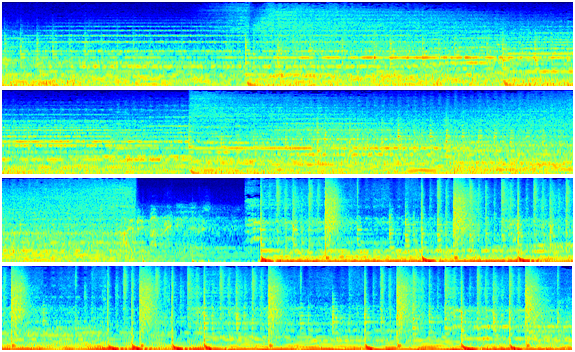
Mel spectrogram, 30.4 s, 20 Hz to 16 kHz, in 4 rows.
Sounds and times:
Music: 0.0 - 30.4
Speech: 16.8 - 18.8.

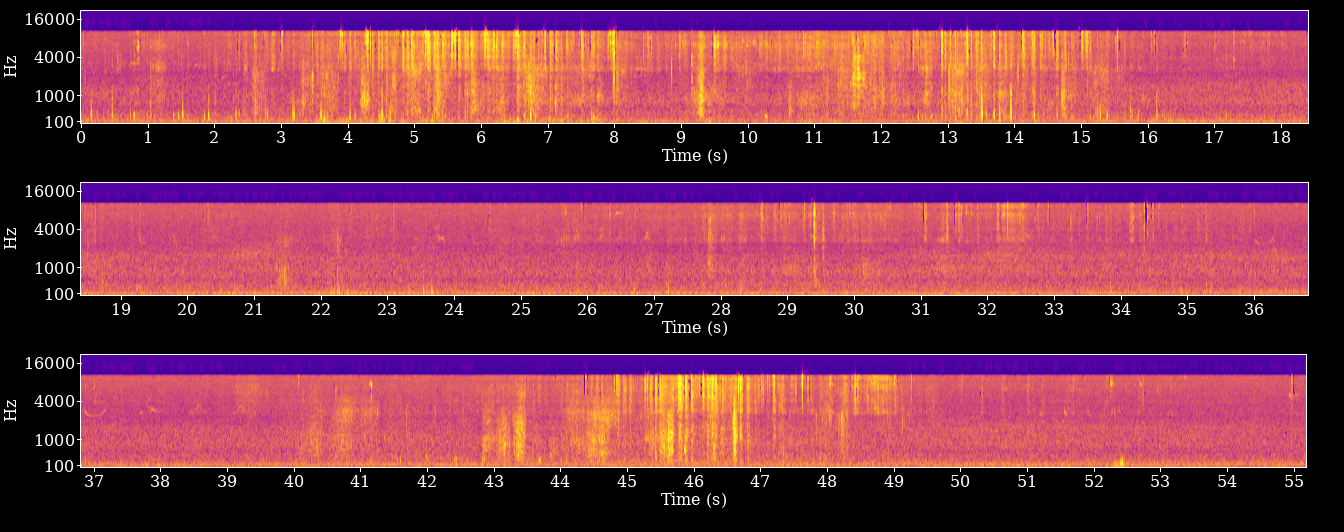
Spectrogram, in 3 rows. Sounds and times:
Clip-clop: 0.0 - 55.1.

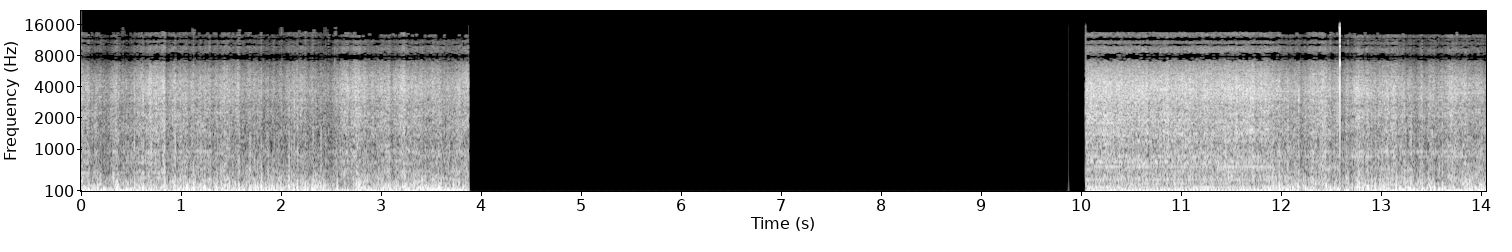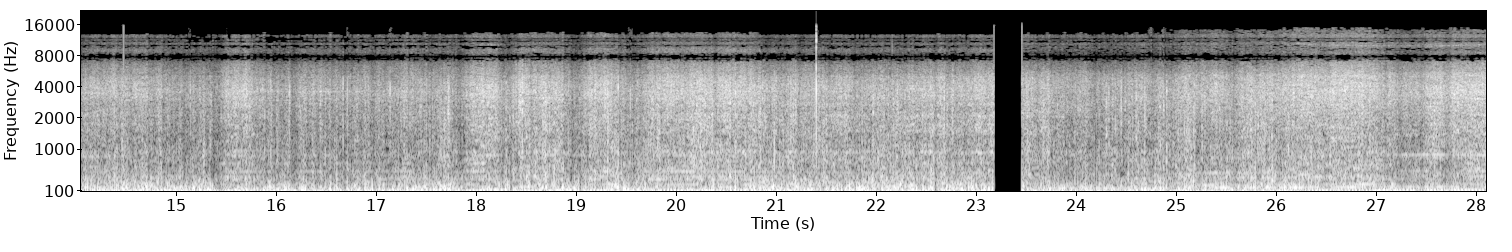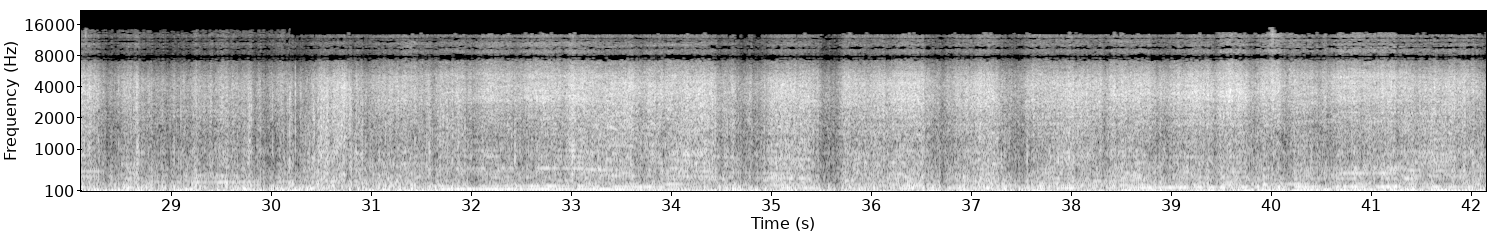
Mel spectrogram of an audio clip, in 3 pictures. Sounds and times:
Boat, Water vehicle: 0.0 - 3.9, 10.0 - 42.1.

